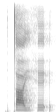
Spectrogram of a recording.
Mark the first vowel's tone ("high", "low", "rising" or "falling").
low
